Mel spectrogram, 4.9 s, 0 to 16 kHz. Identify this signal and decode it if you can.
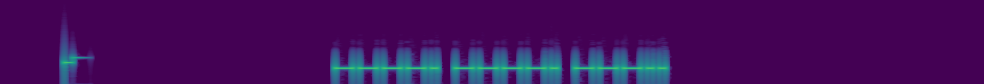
Morse code, heard as a keyed tone, about 40 wpm, 700 Hz. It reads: 998
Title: Numbers - 3-Digit 40wpm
